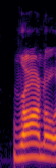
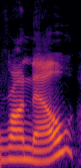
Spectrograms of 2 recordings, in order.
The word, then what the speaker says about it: Ronell: things but hi Harry Ronald it's funny because you pronounced my name wrong but it's okay because stretch out the Nell to say so ronell oh ronell not ronal ranell okay is ronell the right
